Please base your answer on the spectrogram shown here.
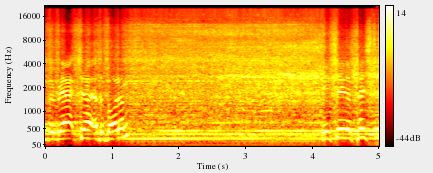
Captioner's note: machine running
